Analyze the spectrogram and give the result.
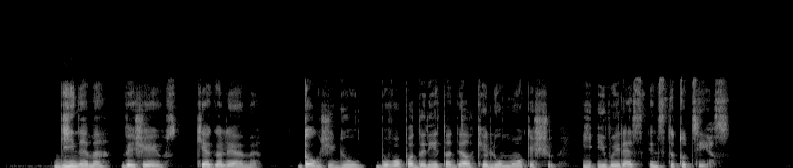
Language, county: Lithuanian, Vilnius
